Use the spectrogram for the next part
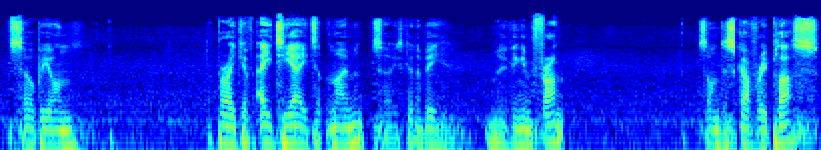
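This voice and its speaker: Man, very deep voice, hushed snooker commentary, measured, understated, broadcast with background noise. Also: level tone, vocal fry.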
